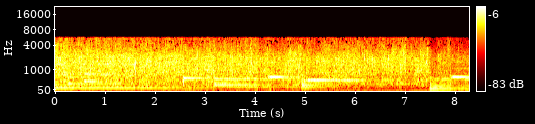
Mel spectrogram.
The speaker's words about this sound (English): Clap for Job. Salva de palmas para Job.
